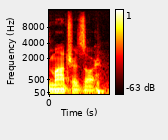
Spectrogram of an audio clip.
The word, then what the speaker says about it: Montresor: The protagonist's name is pronounced Montresor. – Montresor? – Montresor.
